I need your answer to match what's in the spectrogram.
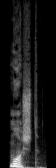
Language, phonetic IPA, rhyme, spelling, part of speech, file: Hungarian, [ˈmoʃt], -oʃt, most, adverb, Hu-most.ogg
- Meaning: now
